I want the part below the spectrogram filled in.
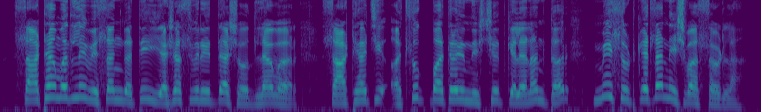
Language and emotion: Marathi, happy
